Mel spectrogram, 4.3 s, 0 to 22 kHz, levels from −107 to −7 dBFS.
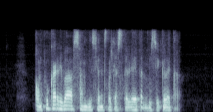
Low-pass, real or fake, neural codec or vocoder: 7.2 kHz; fake; codec, 24 kHz, 1.5 kbps, HILCodec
